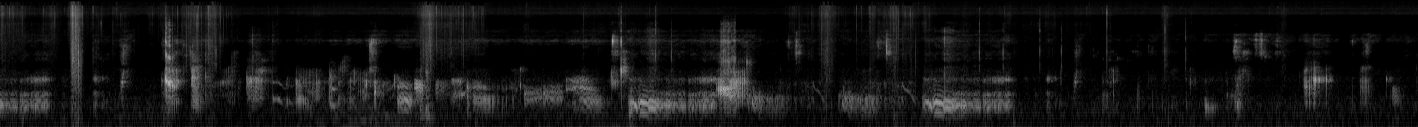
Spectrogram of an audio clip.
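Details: Irregular low gurgling and rumbling from a deer's belly: ordinary stomach growling (bowel sounds) from gas and fluid moving.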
